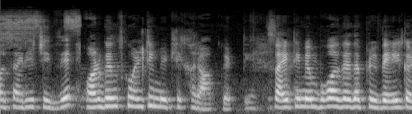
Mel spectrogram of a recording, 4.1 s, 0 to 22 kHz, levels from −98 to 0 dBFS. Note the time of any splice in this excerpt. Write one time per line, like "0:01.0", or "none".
0:00.8
0:02.7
